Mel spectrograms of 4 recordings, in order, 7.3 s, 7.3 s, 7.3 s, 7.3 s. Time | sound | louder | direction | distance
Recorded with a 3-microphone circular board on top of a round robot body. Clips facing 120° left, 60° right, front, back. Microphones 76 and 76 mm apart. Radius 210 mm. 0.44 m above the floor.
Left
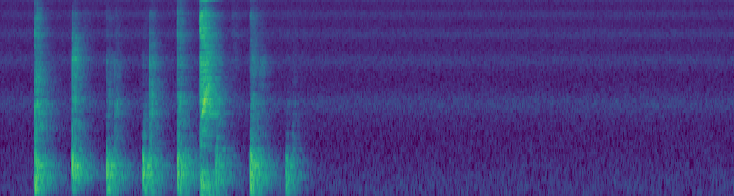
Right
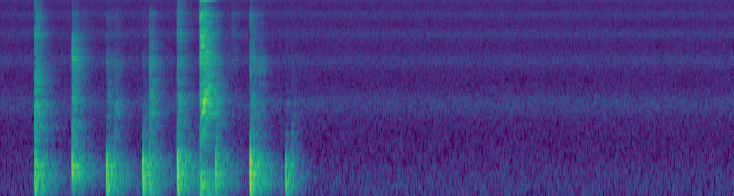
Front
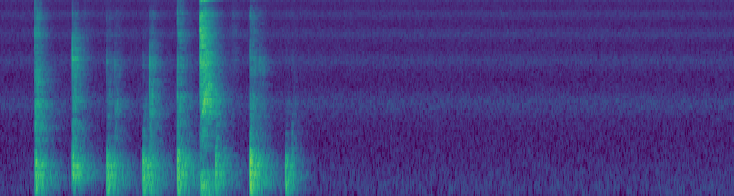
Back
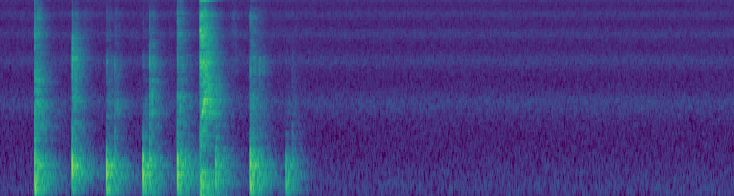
0.3 | running footsteps | right 1 dB, back 4 dB | 150° right | 1.4 m
2.0 | a clunk | left 1 dB, even | 135° right | 1.1 m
